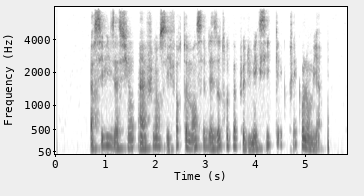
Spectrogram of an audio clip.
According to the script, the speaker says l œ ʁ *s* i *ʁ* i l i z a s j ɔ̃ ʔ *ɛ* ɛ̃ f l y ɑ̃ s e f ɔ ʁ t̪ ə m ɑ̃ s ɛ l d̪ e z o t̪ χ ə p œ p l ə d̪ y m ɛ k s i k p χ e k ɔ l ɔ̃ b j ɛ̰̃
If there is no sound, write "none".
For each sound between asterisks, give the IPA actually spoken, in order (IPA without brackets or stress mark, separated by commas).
s, v, a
